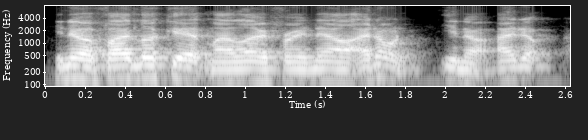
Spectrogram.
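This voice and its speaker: A man's voice: mid-range voice, fairly even intonation, quick pace, bright, forceful tone. A man in his forties chatting casually on a live show, rambling with many restarts and fillers. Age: 40s. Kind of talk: casual chat.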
